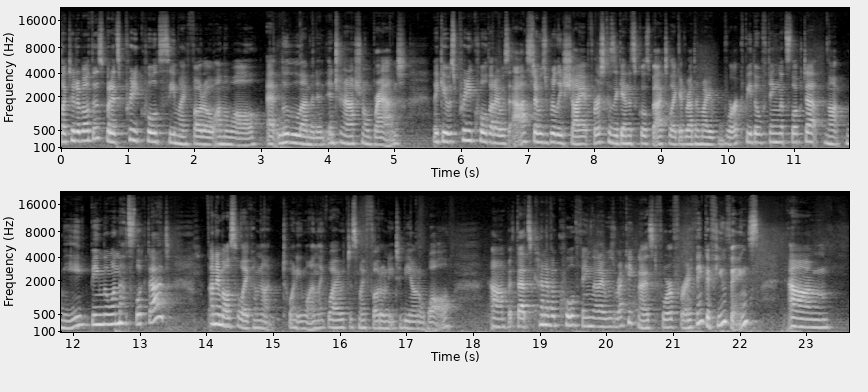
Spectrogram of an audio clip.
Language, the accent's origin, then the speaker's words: English; Richmond Hill, Ontario, Canada; moved away as an adult; also born or lived in Toronto; now in Edmonton, Canada; I grew up in Richmond Hill, Ontario.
